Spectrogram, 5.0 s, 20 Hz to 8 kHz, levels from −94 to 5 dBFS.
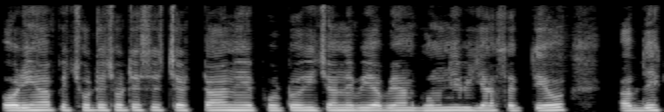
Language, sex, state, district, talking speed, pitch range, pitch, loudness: Hindi, male, Bihar, Lakhisarai, 240 wpm, 175-185 Hz, 180 Hz, -21 LUFS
